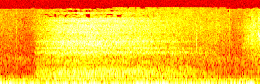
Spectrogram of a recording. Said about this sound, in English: Okay, and in. And out. One more time. Deep breath in.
